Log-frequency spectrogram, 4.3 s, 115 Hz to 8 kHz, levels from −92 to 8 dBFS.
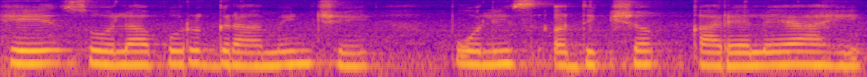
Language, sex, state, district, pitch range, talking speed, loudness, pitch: Marathi, female, Maharashtra, Solapur, 230-245 Hz, 110 wpm, -16 LUFS, 235 Hz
